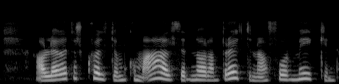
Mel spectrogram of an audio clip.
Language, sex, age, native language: Icelandic, female, 30-39, Icelandic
